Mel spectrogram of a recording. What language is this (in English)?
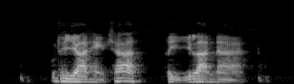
Thai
